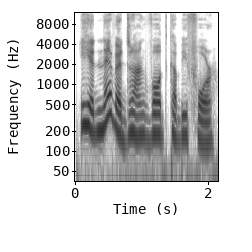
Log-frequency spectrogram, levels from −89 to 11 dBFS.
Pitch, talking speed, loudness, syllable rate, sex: 185 Hz, 170 wpm, -16 LUFS, 4.9 syllables/s, female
